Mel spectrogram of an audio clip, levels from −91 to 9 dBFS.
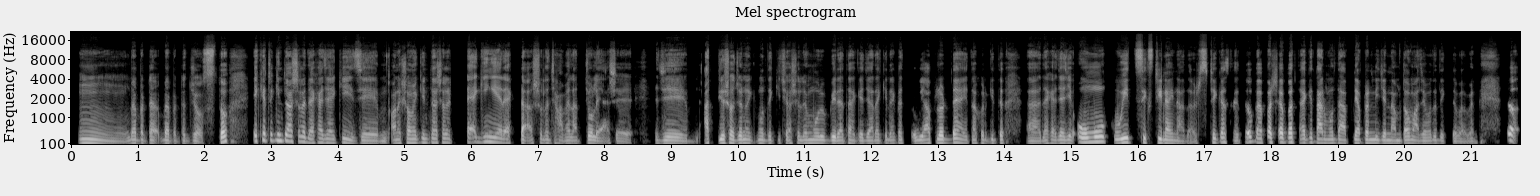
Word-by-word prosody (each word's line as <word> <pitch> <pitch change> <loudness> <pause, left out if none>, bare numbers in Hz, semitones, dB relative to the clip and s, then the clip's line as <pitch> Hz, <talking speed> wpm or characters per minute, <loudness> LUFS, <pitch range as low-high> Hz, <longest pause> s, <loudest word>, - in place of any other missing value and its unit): উম 135 -2 +4 0.5
ব্যাপারটা 115 -5 -2 0.2
ব্যাপারটা 105 -3 -3
জোশ। 110 -1 -2 0.2
তো - - +10 0.5
এক্ষেত্রে 215 +2 +1
কিন্তু 210 0 +4
আসলে 180 -1 +1
দেখা 135 +2 -1
যায় 135 -1 -1
কি, - - -3 0.2
যে 115 - -1 0.4
অনেক 120 0 -3
সময় 135 -1 +2
কিন্তু 140 0 -4
আসলে 145 +1 -2 0.3
ট্যাগিংয়ের 165 -3 +1
একটা - - -1
আসলে 130 0 -4
ঝামেলা 110 -2 -5 0.2
চলে 115 -4 +2
আসে। 110 -2 -3 0.7
যে 115 - +1 0.6
আত্মীয়স্বজনের 125 -1 +1
মধ্যে 120 0 -3
কিছু 115 - -8
আসলে 120 -1 -4
মুরুব্বিরা 115 -2 +1
থাকে, 110 -2 -3
যারা 110 0 -2
কিনা 115 0 -6
একটা 125 +1 -5
ছবি 115 +3 -1
আপলোড 130 0 +3
দেয়। 145 -3 +4
তখন 120 +1 -5
কিন্তু 125 -2 -4 0.4
অ্যা 100 - -4 0.2
দেখা 115 +3 -4
যায় 125 -1 +1
যে - - 0 0.2
অমুক 170 +3 +7 0.2
with 150 +2 +8
69 125 -5 +2
others, 95 - -11 0.2
ঠিক 145 - 0
আছে? 150 -8 -6
তো - - +2
ব্যাপার 145 +4 +3
স্যাপার 160 0 +6
থাকে, 140 +3 -1
তার 130 -1 +4
মধ্যে 125 0 -2
আপনি 115 - -19
আপনার 125 0 0
নিজের 115 -1 -1
নামটাও 110 +2 0
মাঝেমধ্যে 110 +1 -5
দেখতে - - -12
পাবেন। 95 +2 -10 0.5
তো - - +7
125 Hz, 170 wpm, -25 LUFS, 115-140 Hz, 0.7 s, তো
